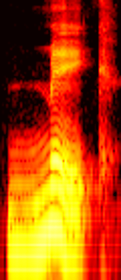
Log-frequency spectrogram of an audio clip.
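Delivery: slow, clear reading of the answer; slow modelled sentence. Shown as a demonstration. Teacher to kindergarten class, slow and deliberate. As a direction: read it slowly so children follow. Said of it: "That's right".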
